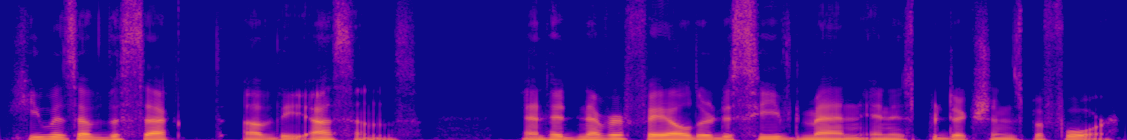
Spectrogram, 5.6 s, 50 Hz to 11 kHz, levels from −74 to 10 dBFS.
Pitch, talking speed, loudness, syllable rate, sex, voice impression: 115 Hz, 200 wpm, -19 LUFS, 5.6 syllables/s, male, very masculine, very adult-like, thick, relaxed, weak, slightly dark, soft, slightly muffled, fluent, slightly raspy, very cool, very intellectual, slightly refreshing, very sincere, very calm, very mature, friendly, very reassuring, unique, very elegant, slightly wild, very sweet, slightly lively, very kind, very modest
